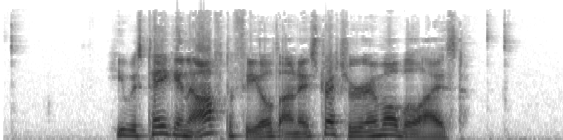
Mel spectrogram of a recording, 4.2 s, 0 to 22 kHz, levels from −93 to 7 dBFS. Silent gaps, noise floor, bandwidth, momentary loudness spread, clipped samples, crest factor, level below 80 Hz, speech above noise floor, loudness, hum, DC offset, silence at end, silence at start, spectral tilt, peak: none; -61 dBFS; 15.5 kHz; 8 LU; under 0.1%; 14 dB; -44 dBFS; 49 dB; -13 LUFS; none; under 0.1%; 0.75 s; 0.9 s; -5.5 dB/octave; 0 dBFS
